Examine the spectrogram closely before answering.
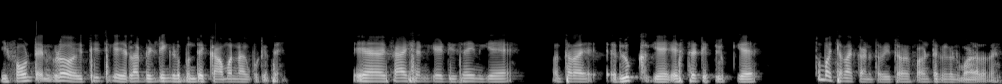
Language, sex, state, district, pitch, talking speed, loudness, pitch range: Kannada, male, Karnataka, Mysore, 140 Hz, 175 wpm, -18 LUFS, 130-145 Hz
